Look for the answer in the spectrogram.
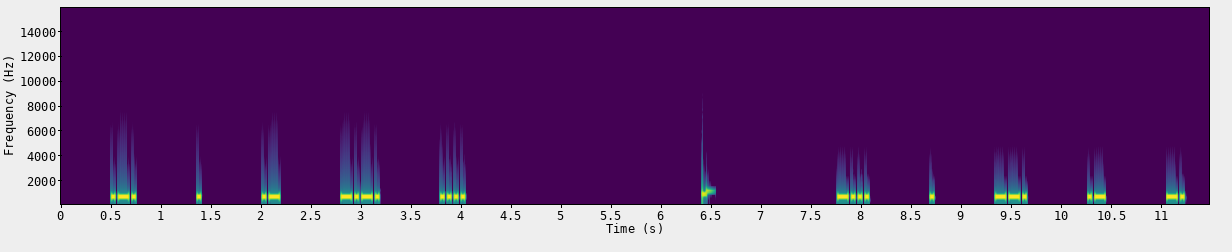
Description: Morse code, heard as a keyed tone, about 36 wpm, spaced as for 12 wpm, 700 Hz. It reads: REACH BEGAN
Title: 6x Character Spacing - Top 500 Words - 35wpm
